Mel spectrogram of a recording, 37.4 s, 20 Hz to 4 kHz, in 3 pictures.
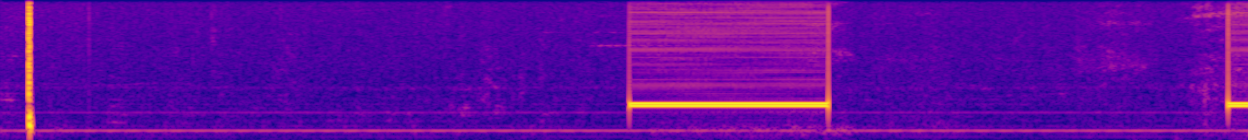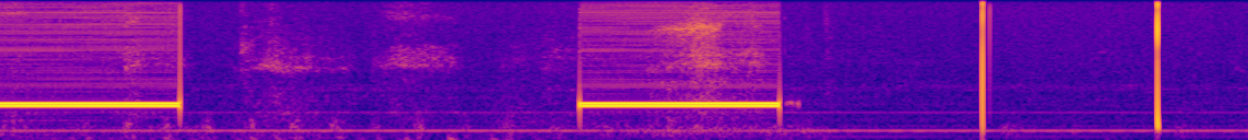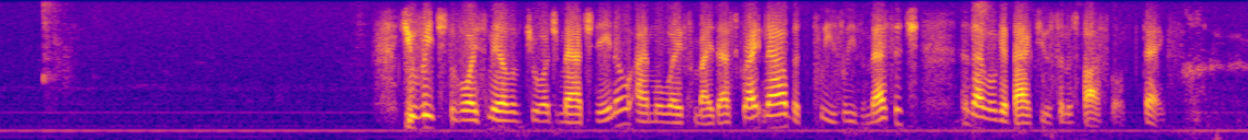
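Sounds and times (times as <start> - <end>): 
low steady hum: 0.0 - 37.4
telephone ringback tone while an extension is tried: 6.3 - 8.3, 12.3 - 14.3, 18.3 - 20.4
speech: 30.5 - 36.8.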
